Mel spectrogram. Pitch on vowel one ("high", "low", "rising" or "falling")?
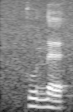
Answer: low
